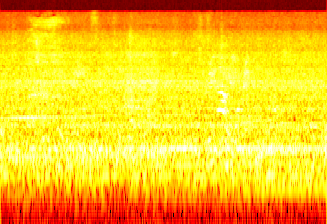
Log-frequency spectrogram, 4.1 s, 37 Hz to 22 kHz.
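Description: Class 323 electric multiple unit running at speed, heard from inside the carriage: a steady rumble of wheels and running gear, with a steady hum that sets in about a second in.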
